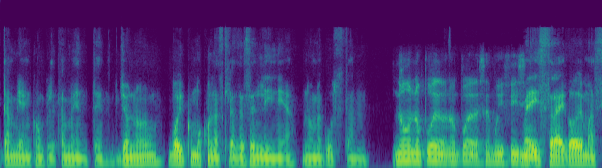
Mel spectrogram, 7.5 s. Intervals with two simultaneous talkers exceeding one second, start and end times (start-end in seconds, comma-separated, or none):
none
